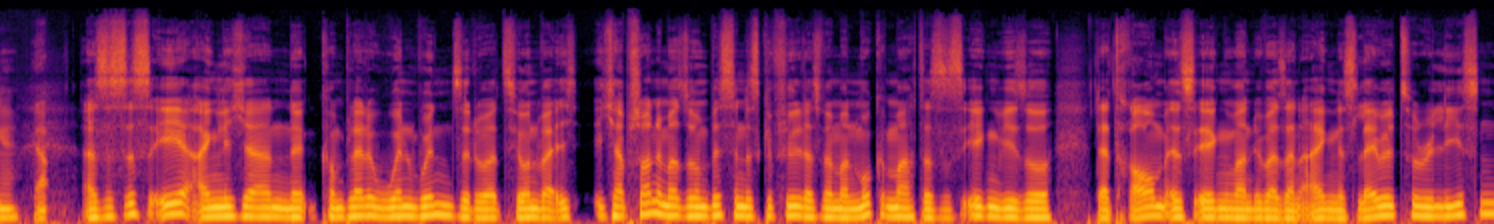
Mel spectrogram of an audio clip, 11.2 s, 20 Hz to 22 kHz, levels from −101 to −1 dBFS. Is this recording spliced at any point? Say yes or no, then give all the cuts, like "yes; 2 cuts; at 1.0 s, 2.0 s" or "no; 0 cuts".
no; 0 cuts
